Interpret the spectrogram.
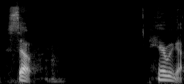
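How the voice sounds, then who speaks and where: A woman lawyer with a hoarse, weakened voice, reading court papers aloud and explaining them emphatically in plain terms. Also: slow pace, no echo, studio quality. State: recovering from lost voice. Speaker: lawyer commentator. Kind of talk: reading and commenting on court documents.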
